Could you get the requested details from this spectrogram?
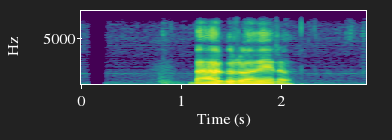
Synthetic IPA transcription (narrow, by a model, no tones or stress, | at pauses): bʱaɡrʌɦeɾʌ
